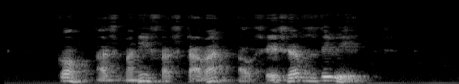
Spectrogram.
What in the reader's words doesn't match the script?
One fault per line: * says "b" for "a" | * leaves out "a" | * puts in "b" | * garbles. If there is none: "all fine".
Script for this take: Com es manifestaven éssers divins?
* puts in "els"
